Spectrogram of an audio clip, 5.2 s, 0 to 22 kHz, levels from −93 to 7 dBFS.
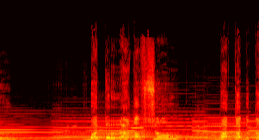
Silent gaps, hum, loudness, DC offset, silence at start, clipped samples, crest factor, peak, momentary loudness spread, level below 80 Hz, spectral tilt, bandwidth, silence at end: none; none; -30 LUFS; under 0.1%; 0 s; under 0.1%; 20 dB; -12 dBFS; 14 LU; -78 dBFS; -3 dB/octave; 17 kHz; 0 s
